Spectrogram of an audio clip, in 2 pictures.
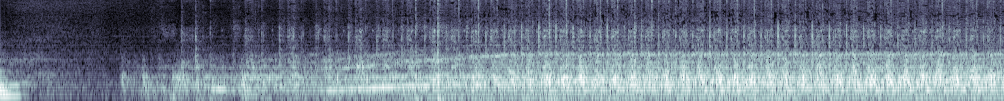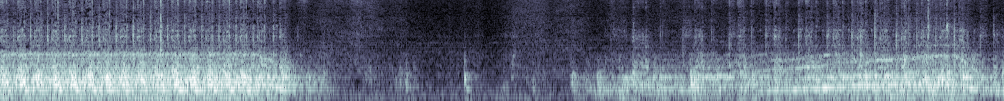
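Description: Electric sewing machine stitching a straight seam. The motor speeds up over about a second and runs fast and steady with a rapid needle rattle, stops about six and a half seconds in, then starts again and speeds up near the end.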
